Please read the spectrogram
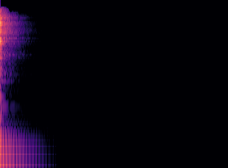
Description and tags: Impact noise - no resonance.
field-recording, ping, metallic, impact, metal, sword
